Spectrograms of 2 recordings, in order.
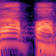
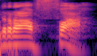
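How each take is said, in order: First: The middle consonant is a p sound. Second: The middle consonant is an f sound. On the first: The speaker calls it right. "Bacanya mesti rapa" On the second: The speaker calls it wrong. "bukan rafa"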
